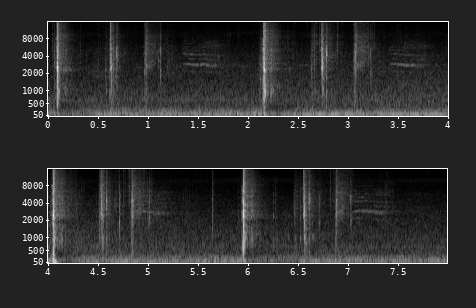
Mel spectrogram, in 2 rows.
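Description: Crosman Legacy 1000 multi-pump air rifle being pumped: a sharp snap about every two seconds, each followed by a softer click. The steady rhythm is that of the pump lever being cycled to build air pressure before a shot.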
